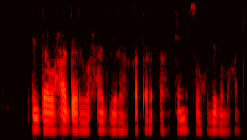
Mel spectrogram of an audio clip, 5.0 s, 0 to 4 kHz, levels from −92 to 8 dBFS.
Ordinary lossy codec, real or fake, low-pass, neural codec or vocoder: none; real; 3.6 kHz; none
